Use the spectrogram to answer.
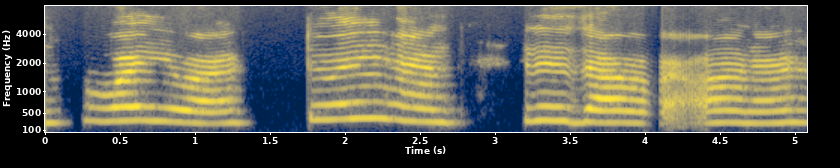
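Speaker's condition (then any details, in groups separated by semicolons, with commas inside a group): ALS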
